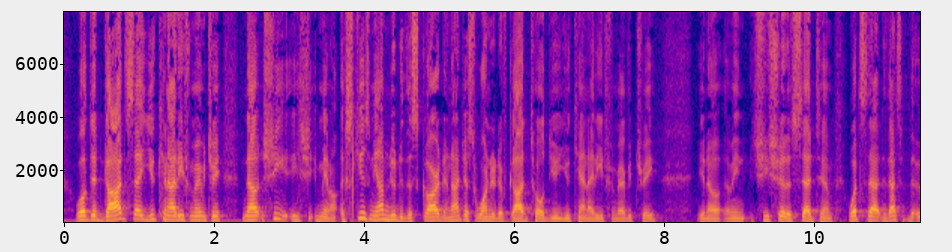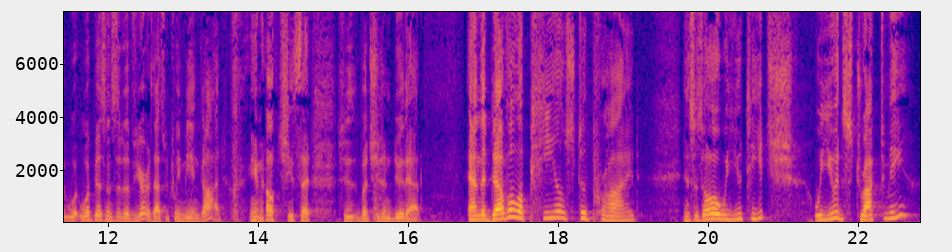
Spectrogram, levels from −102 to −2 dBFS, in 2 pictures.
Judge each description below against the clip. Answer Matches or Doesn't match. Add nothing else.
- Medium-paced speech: Doesn't match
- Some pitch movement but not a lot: Doesn't match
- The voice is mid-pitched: Matches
